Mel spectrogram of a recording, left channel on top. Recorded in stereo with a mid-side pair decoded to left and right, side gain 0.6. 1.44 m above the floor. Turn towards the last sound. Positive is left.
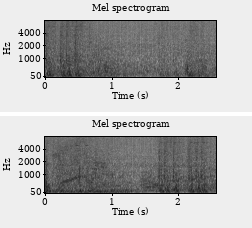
No sound to turn to.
